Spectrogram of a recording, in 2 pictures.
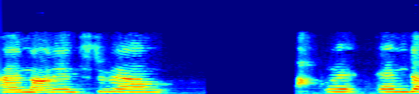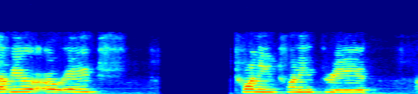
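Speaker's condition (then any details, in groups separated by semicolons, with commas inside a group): Cerebral palsy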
